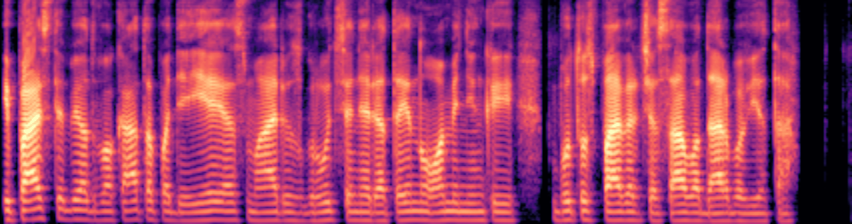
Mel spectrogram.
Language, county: Lithuanian, Vilnius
